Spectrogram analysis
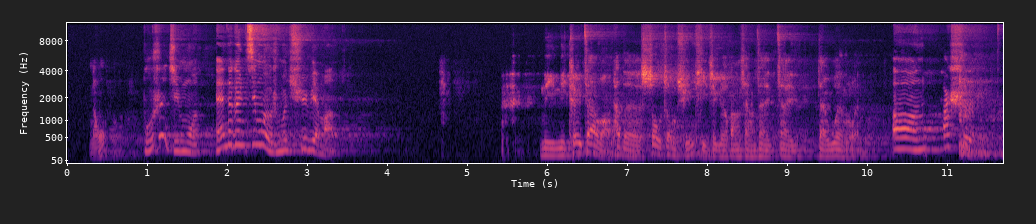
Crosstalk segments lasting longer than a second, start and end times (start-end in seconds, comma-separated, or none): none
